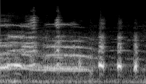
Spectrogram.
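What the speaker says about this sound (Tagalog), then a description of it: "pakita natin yung mga manok ni Boss Vic" Gamefowl, SBR and Bullstag chickens at a grotto sale, cluck and call close by: a sustained squawking cry gives way to three short, sharp clucks in quick succession.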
